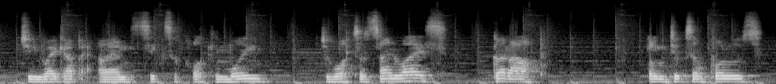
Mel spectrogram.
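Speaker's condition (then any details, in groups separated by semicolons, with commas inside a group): Mild cerebral palsy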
